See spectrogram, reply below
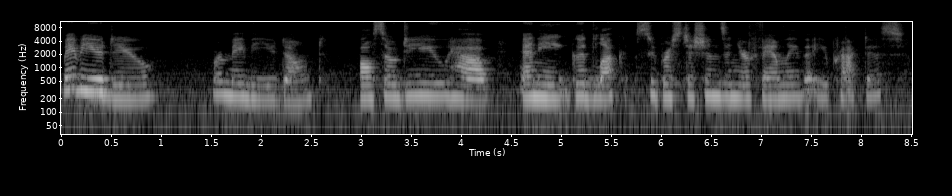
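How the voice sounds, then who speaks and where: A woman's voice: medium pitch, steady tone, measured pace, slight background noise. A woman hosting a library storytime, talking expressively to children. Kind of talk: expressive picture-book reading and talk to children.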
